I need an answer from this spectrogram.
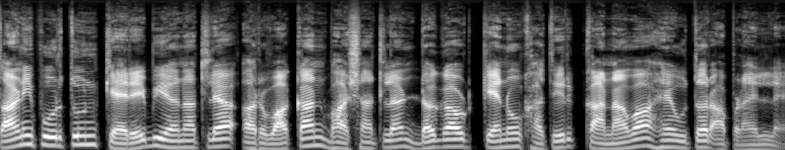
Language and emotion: Goan Konkani, neutral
